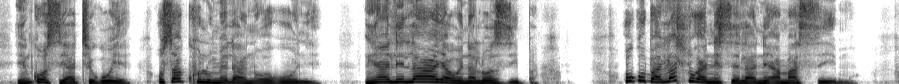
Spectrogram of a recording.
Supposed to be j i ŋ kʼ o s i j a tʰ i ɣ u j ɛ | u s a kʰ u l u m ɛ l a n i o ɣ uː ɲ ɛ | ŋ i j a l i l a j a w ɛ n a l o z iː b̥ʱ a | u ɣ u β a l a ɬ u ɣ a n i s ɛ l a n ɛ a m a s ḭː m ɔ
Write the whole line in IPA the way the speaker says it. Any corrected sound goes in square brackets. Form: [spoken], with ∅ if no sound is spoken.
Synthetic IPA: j i ŋ kʼ o s i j a tʰ i ɣ u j ɛ | u s a kʰ u l u m ɛ l a n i o ɣ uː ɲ ɛ | ŋ i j a l i l a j a w ɛ n a l o z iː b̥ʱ a | u ɣ u β a l a ɬ u ɣ a n i s ɛ l a n ɛ a m a s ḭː m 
